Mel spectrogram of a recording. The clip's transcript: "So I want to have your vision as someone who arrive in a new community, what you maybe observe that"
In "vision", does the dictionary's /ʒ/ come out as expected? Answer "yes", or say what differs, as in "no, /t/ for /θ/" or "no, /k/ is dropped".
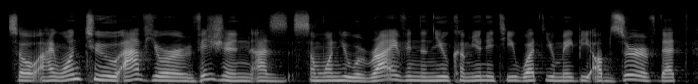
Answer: yes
